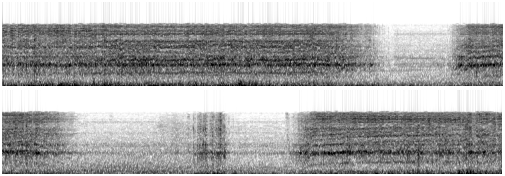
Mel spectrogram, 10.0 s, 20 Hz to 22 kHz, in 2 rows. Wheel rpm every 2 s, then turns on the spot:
160, 100, 60, 20, 140.
none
